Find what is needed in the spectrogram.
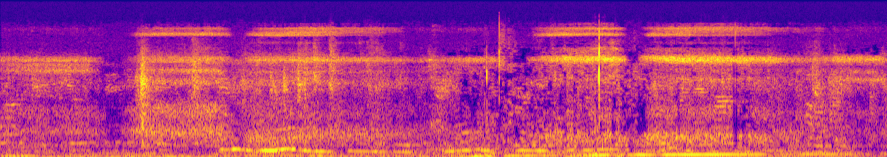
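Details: Loud snoring from a hard-sleeping animal: low, uneven snoring and snorting breaths over steady room noise with faint background talk.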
